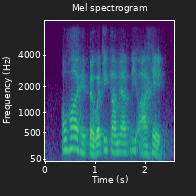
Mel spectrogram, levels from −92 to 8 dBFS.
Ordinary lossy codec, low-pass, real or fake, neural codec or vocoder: Opus, 24 kbps; 7.2 kHz; fake; codec, 16 kHz in and 24 kHz out, 0.6 kbps, FocalCodec, streaming, 2048 codes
